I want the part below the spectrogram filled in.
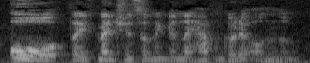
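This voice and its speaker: A man co-hosting a magic product review, speaking in a measured, conciliatory way, recorded on a phone set on a tripod. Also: fairly low pitch, warm tone, a little hiss or hum. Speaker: magic shop review co-host. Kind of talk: casual review chat.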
